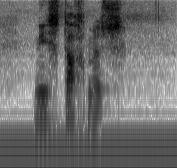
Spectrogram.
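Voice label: "nystagmus", Dutch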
